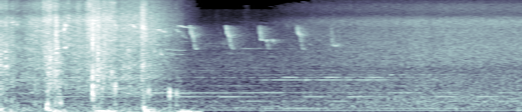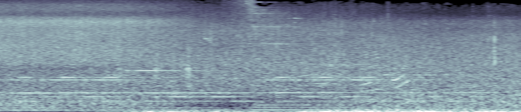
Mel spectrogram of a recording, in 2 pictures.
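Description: Footsteps on grass for about the first two seconds, a step every half second or so, then soft background music with sustained notes.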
